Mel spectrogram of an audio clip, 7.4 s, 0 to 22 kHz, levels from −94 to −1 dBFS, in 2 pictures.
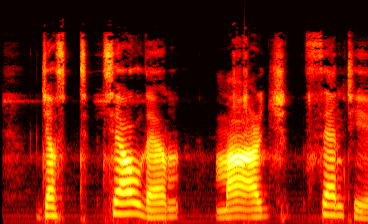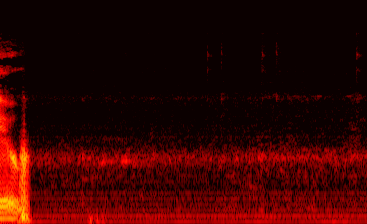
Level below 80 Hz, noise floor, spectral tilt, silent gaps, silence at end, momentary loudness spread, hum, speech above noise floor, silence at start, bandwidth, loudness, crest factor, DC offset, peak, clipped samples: -62 dBFS; -66 dBFS; -2.5 dB/octave; none; 3.4 s; 24 LU; none; 50 dB; 0.45 s; 12.5 kHz; -16 LUFS; 20 dB; under 0.1%; 0 dBFS; under 0.1%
